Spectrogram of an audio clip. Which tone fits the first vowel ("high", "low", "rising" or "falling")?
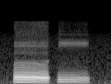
low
